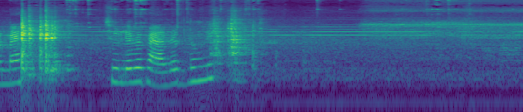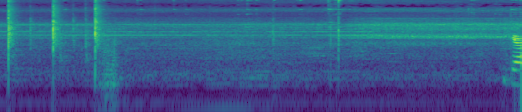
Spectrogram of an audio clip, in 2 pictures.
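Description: A gas stove burner hisses steadily as the gas is turned on. A handheld spark lighter clicks three times in quick succession to light it, and the blue flame hisses on under an aluminium karahi.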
